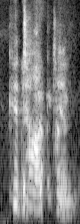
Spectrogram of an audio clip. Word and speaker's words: Catoctin: How do you pronounce that? Catoctin.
